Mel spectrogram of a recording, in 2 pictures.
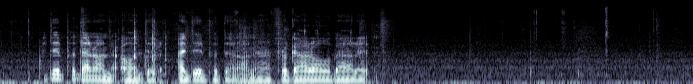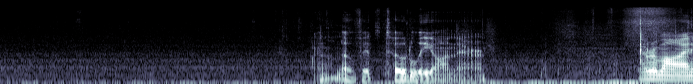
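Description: Paper rustles softly as strips are pressed down by hand.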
